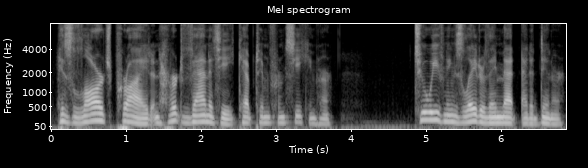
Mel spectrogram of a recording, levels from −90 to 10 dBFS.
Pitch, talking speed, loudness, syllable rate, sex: 120 Hz, 165 wpm, -17 LUFS, 5.0 syllables/s, male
